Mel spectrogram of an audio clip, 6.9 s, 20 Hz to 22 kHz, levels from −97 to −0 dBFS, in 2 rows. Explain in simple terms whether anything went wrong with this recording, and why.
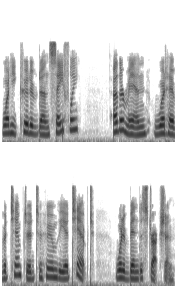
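Concealed Bluetooth headset packet loss occurs at 1.2 s and 4.24 s, in gaps of 15 ms and 7.5 ms. Audio travelling from headset to phone went missing, and the phone patched each hole by repeating a closely matching stretch of the sound just before, so the single loss at 4.24 s is nearly hidden.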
